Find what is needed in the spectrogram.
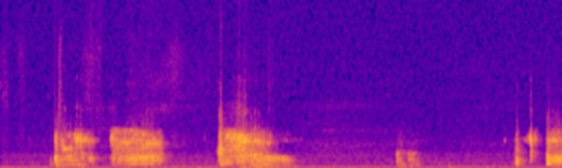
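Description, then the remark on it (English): A harsh coughing fit: several loud, raspy bursts in quick succession, then a couple of softer, shorter coughs trailing off, with a low steady hum in the background. “Sorry for the cough.”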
